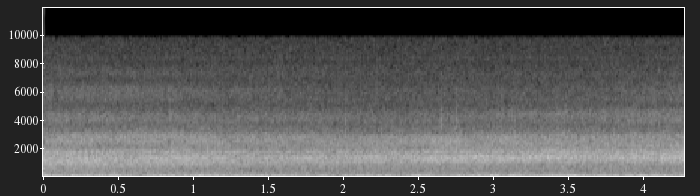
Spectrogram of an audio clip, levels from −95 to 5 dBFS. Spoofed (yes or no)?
yes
